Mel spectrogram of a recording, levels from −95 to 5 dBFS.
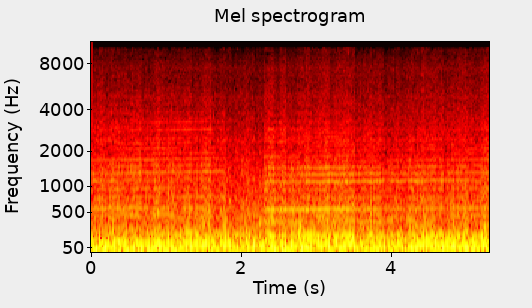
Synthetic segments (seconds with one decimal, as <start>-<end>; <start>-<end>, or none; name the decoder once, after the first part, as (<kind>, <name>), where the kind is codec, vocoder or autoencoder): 0.0-0.4 (vocoder, WaveNeXt); 1.6-2.9; 3.4-4.5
